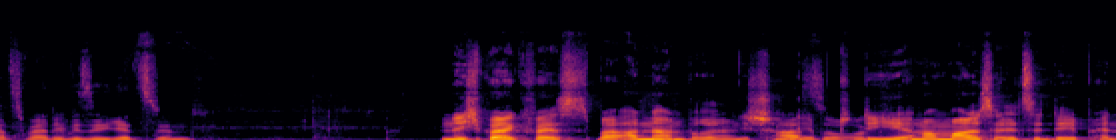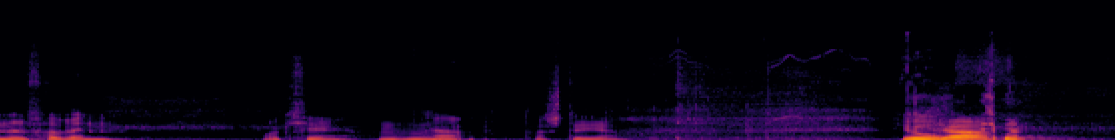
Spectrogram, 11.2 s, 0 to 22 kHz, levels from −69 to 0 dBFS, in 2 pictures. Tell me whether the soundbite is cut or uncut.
cut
